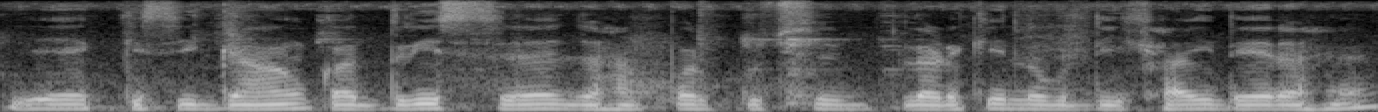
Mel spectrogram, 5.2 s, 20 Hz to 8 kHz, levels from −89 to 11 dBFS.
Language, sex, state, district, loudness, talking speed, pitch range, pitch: Hindi, male, Bihar, Saran, -16 LUFS, 175 wpm, 110-120 Hz, 115 Hz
